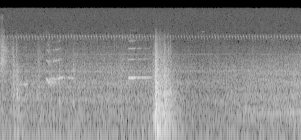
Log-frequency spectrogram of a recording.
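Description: The garden gate of a chalet in a residential area creaks open with a few thin metallic squeaks, then lands with one sharp clank, while a steady high insect drone hums throughout. No one speaks.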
